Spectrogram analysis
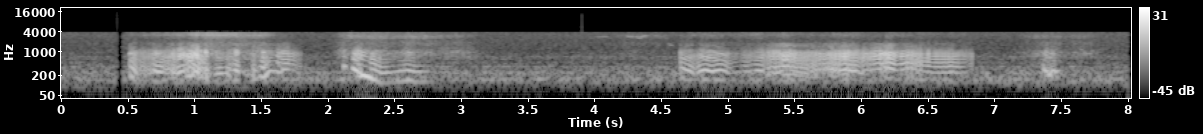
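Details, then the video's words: Pet dog Scooter, asleep in his doggie bed, snores noisily: uneven bursts of wavering, whistly nasal tones, some a second or more long, separated by soft breathy pauses, over a low steady indoor hiss, with one sharp click early on. "Scooter snoring"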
